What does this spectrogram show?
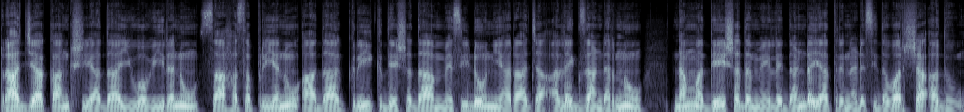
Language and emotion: Kannada, neutral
